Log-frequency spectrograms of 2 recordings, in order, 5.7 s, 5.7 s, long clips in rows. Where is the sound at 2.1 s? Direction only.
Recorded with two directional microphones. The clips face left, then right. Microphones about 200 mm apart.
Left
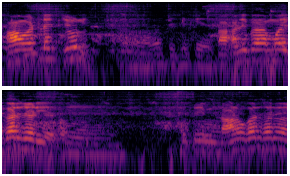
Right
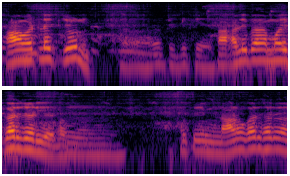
45° right (ahead or behind).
